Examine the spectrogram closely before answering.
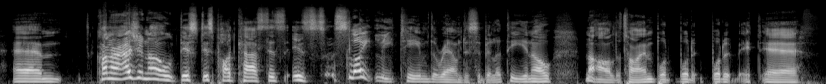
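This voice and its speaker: The voice carries an Irish accent and moves at a fairly quick pace with very wide pitch swings. The sound is dry and close, with no echo. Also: man. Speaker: podcast host. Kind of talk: casual chat.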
